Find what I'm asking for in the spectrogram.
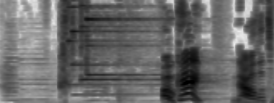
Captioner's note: twinkle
